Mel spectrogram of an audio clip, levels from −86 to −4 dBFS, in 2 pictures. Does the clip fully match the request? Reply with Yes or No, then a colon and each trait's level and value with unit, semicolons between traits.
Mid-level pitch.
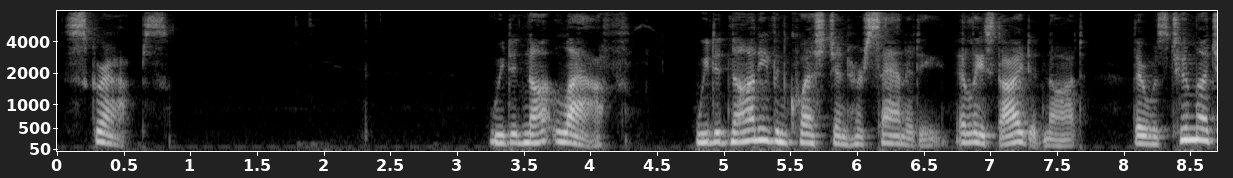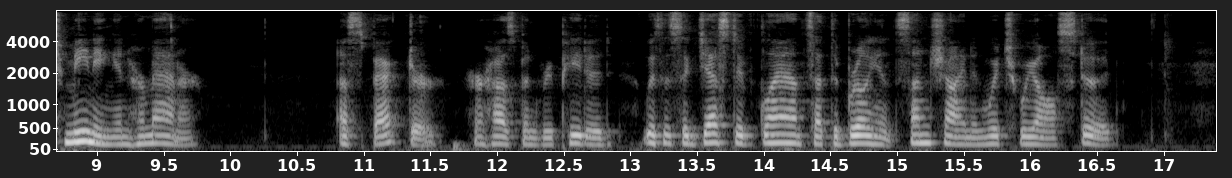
Yes: medium, 170 Hz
